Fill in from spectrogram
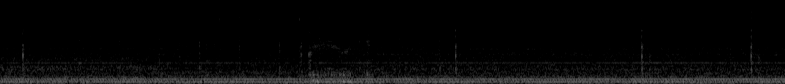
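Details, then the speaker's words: Eagle Talon with SRT4 engine swap on MegaSquirt ECU, quad spark skipped: faint crisp, fairly even ticks over a low hum as each coil pack sparks; ignition coils firing normally, though coil B later sounds hollow to the owner. "I skipped the quad spark and now the coil packs fire it's irritating because I've been stuck on that for a long time"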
